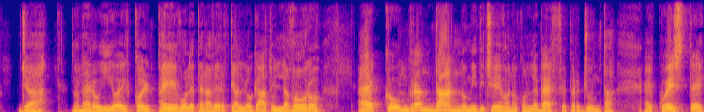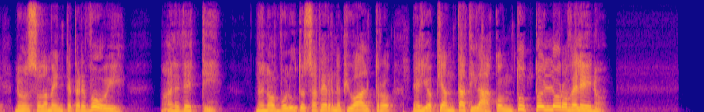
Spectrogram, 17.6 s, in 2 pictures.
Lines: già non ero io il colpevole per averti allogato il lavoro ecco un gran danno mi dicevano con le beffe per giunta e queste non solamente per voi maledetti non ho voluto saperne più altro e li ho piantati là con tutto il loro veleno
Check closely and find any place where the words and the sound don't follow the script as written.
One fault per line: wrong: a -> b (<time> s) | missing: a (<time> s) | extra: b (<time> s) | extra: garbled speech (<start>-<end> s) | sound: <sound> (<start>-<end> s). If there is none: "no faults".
no faults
